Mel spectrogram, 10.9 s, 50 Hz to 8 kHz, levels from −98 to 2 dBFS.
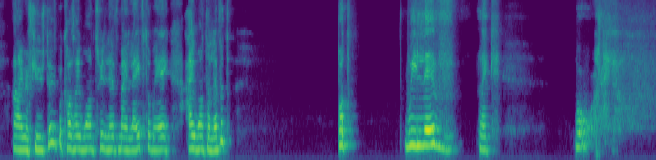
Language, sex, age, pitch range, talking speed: English, male, 30-49, 190-245 Hz, 130 wpm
